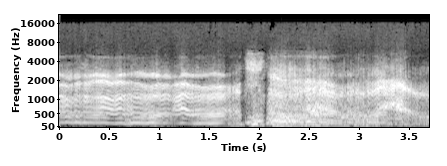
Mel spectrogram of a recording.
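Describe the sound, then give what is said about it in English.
A man's voice imitates the low, rumbling growl of a wolf dog, held for several seconds, loud, with a brief harsh break midway before the growl resumes. “Every time he takes a step, he goes...”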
